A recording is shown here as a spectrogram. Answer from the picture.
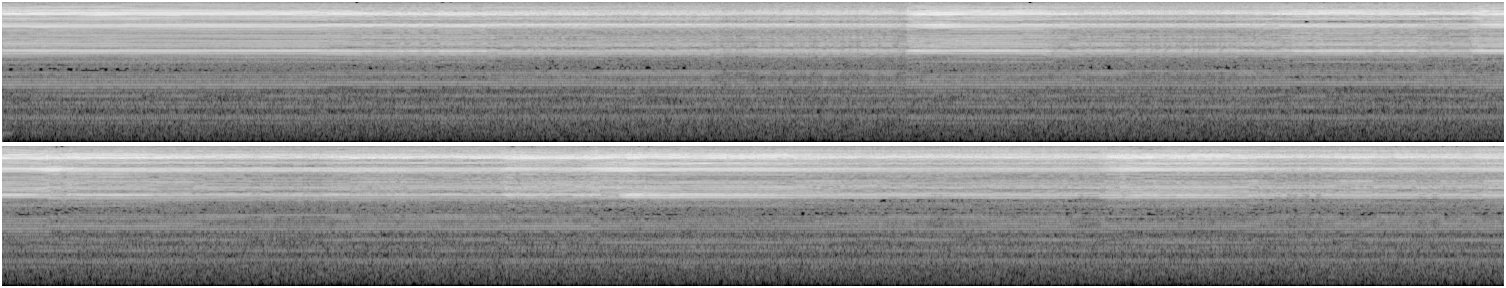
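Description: Tattoo machine buzzing steadily while lining, with small rises in level every few seconds.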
